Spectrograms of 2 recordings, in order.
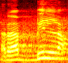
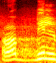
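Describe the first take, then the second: First: The first vowel sounds like an open 'a'. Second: The first vowel sounds like a rounded 'o'. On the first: The speaker calls it wrong. "রাব্বিল হবে না" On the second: The speaker calls it right. "রব্বিল বলতে হবে"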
